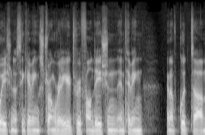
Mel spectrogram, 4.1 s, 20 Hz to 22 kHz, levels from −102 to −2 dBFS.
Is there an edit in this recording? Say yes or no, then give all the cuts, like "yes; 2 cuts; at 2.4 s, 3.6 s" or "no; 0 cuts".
no; 0 cuts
